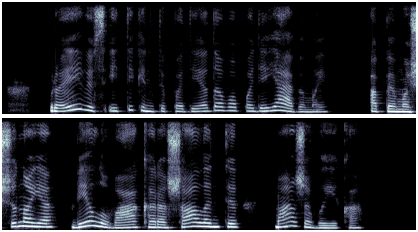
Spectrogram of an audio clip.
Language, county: Lithuanian, Vilnius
